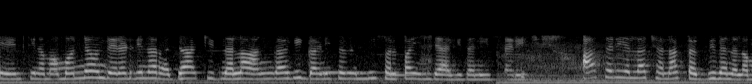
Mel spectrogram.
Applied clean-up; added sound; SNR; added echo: none; Aircraft + Doorbell; 15 dB; none.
